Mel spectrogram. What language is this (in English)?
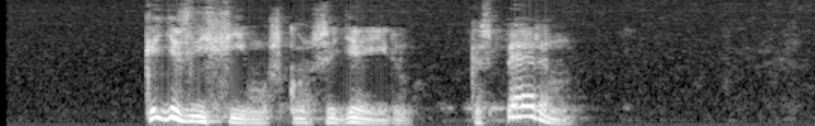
Galician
